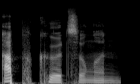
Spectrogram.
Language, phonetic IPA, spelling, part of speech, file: German, [ˈapˌkʏʁt͡sʊŋən], Abkürzungen, noun, De-Abkürzungen.ogg
- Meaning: plural of Abkürzung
